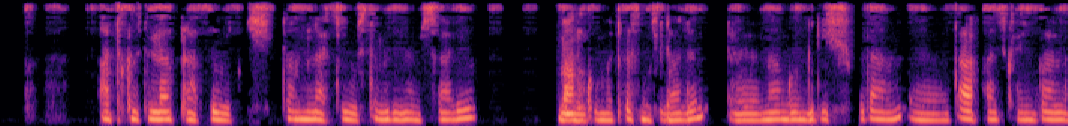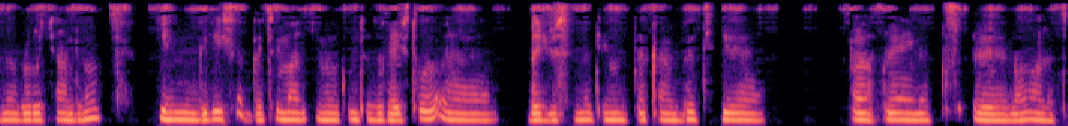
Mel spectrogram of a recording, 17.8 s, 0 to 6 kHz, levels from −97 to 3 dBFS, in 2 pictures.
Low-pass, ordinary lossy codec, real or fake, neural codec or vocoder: 5.4 kHz; MP3, 32 kbps; fake; codec, 16 kHz, 16 kbps, FunCodec, trained on LibriTTS, 50 frames a second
